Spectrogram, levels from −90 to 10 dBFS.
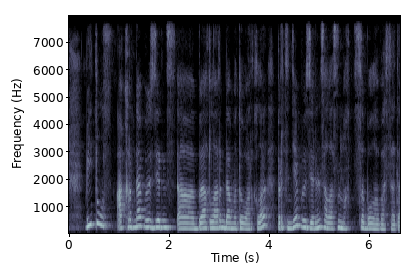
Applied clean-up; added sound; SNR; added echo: none; none; none; none.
